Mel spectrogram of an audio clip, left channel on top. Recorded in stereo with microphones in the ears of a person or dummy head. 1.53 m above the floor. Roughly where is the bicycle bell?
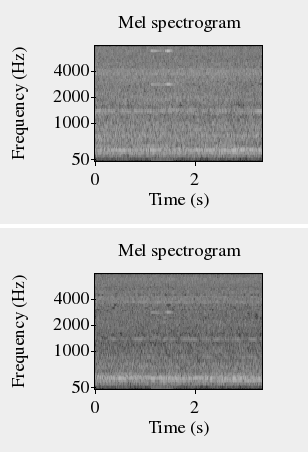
Left.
